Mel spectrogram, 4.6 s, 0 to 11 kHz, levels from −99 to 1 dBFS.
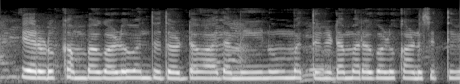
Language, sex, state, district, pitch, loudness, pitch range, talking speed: Kannada, female, Karnataka, Bidar, 250 Hz, -16 LUFS, 240-255 Hz, 105 wpm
